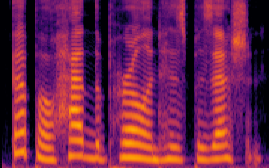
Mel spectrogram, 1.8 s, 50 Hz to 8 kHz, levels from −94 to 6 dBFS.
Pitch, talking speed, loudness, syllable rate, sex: 230 Hz, 235 wpm, -19 LUFS, 6.1 syllables/s, female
